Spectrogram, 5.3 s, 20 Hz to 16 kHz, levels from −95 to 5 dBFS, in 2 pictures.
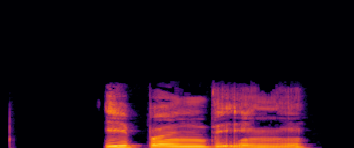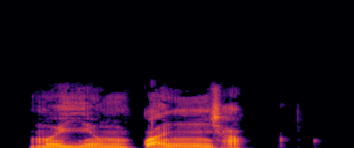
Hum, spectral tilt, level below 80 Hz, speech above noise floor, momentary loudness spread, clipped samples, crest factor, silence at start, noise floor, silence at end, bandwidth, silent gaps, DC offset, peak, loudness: none; -7.5 dB/octave; -42 dBFS; over 74 dB; 14 LU; under 0.1%; 18 dB; 0.8 s; under -90 dBFS; 0.85 s; 6.8 kHz; 2.41-2.86 s; under 0.1%; 0 dBFS; -17 LUFS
